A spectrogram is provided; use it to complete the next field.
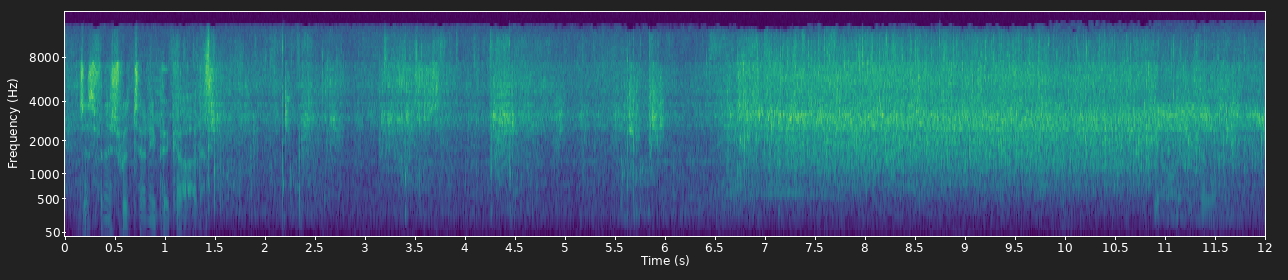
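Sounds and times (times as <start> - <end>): racket hitting tennis ball: 1.4 - 2.6, 3.3 - 4.8, 5.5 - 6.0
crowd applause: 6.6 - 12.0.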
